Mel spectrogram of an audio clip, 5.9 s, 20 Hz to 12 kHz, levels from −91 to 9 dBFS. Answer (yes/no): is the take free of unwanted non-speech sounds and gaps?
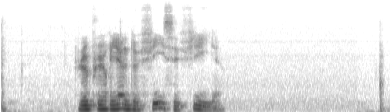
yes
